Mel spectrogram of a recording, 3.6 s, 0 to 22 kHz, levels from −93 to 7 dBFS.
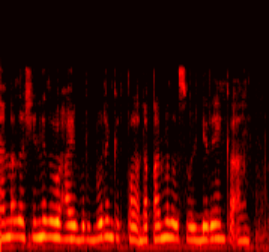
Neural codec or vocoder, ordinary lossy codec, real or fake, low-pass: codec, 16 kHz, 4.8 kbps, FACodec; none; fake; 7.2 kHz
